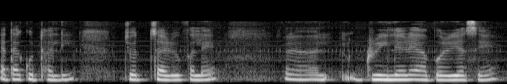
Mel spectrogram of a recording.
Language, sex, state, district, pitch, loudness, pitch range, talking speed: Assamese, female, Assam, Sonitpur, 220 Hz, -15 LUFS, 210-230 Hz, 105 wpm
